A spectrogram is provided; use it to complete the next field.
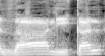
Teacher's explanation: ذال کو نرم پڑھیں گے اور اس کے اوپر کھڑی زبر ہے، لمبا بھی کریں گے. ذالک، کاف کو باریک پڑھیں گے اور لام کے اوپر صفت توسط ہوگی، آواز کو ہلکا سا جاری کر کے پڑھیں گے.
